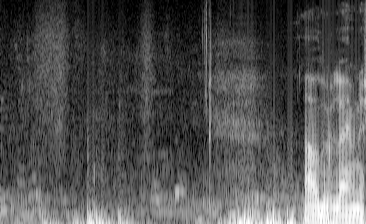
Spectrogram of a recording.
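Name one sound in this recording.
A man speaks into a microphone, his voice carried over loudspeakers in an echoing hall.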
